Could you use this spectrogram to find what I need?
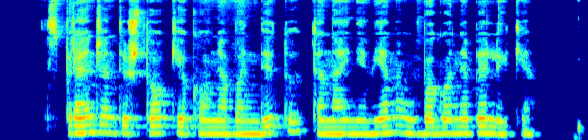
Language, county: Lithuanian, Vilnius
